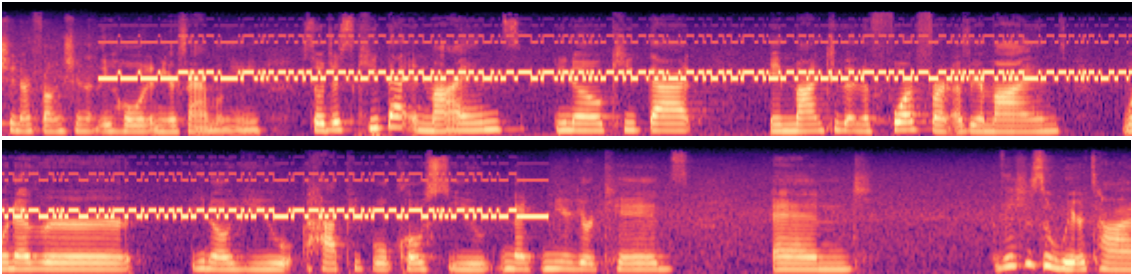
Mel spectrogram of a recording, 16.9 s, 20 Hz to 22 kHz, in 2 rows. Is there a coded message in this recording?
Yes: RTTY (50 baud, 450 Hz shift) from 0.7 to 12.6 s, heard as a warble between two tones, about 2350 Hz centre, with speech in English. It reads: ES LA UNICA CATEDRAL GALLEGA QUE CONSERVA SU CORO EN LA NAVE CENTRAL.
